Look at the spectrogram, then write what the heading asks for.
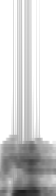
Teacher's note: The vowel in the word pit is a short sound because it is followed by a voiceless sound which is uh t.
